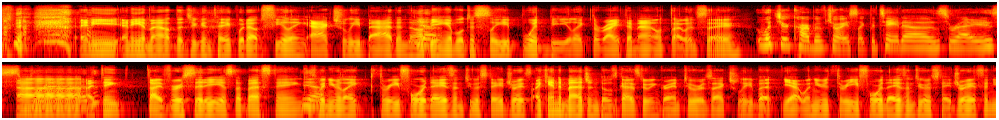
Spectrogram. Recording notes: Live chat from downtown Montreal at Soboire. Live from the Grand Prix Cycliste de Montréal. Live chat from downtown Montreal at Soboire.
